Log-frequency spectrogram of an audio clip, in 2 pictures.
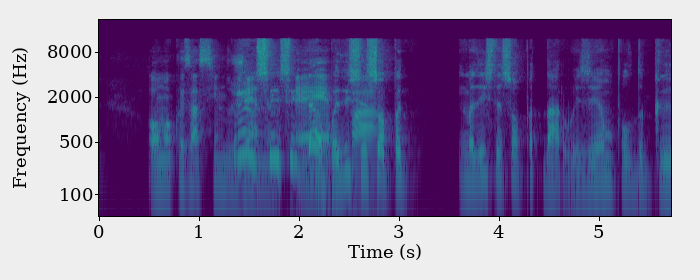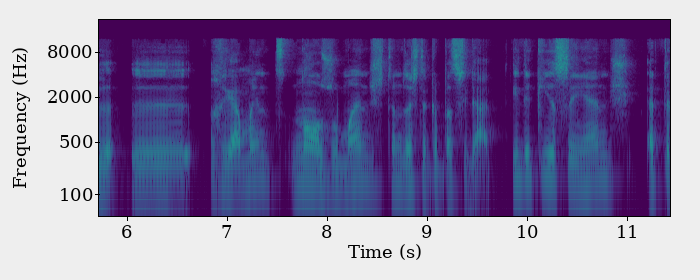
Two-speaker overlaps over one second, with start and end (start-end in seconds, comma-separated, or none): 1.3-2.9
